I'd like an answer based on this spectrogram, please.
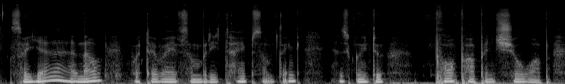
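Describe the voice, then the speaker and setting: A man whispers, somewhat breathy, at a fairly quick pace. Long, frequent pauses break up his speech. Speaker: streamer. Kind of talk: casual chat. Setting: live stream. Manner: whispering; halting, repetitive. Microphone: new microphone.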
